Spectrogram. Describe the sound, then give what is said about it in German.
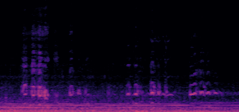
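A little dolphin squeaks in a run of short, high-pitched chirping bursts, repeated every half second or so over a steady, noisy watery background, clear throughout. “Warum strampelst du so, kleiner Delfin?”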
